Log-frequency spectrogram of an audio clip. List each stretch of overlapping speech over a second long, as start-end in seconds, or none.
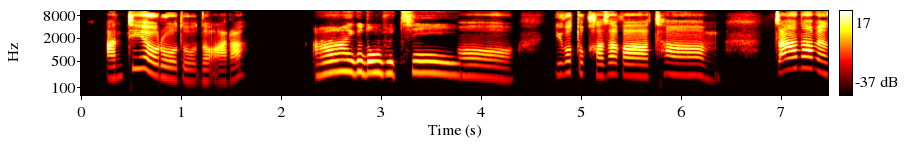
none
